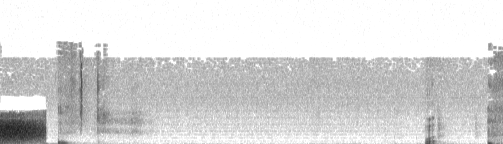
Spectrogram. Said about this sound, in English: Why? Well, don't whip me and we'll be fine.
